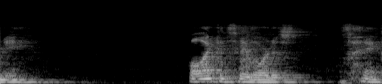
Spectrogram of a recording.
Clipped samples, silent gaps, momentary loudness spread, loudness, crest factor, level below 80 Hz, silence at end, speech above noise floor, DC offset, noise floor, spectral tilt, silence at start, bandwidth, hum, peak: under 0.1%; none; 20 LU; -26 LUFS; 20 dB; -56 dBFS; 0 s; 45 dB; under 0.1%; -69 dBFS; -7.5 dB/octave; 0 s; 7 kHz; none; -8 dBFS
